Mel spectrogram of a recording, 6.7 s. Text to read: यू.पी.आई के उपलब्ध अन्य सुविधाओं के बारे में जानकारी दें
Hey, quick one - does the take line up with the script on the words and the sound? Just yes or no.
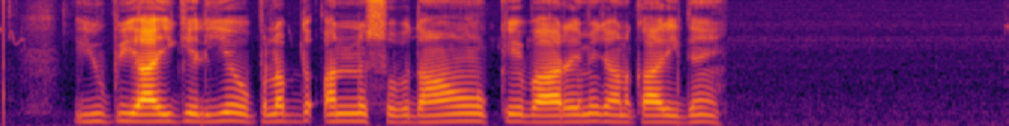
no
